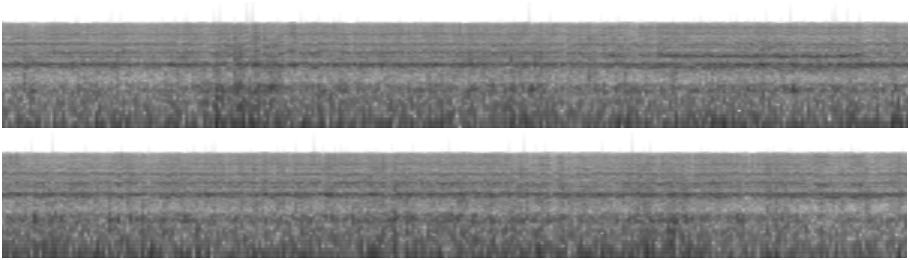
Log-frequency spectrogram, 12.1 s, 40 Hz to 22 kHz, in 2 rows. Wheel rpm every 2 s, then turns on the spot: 230, 230, 220, 230, 230, 220.
none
